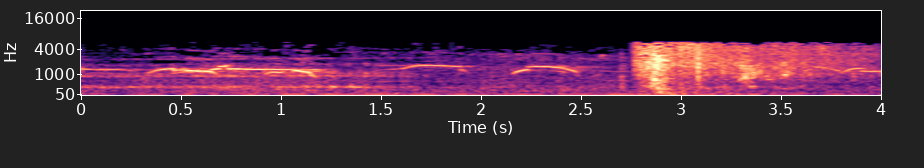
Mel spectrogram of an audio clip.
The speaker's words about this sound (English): What's that bird? The great fish eagle.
